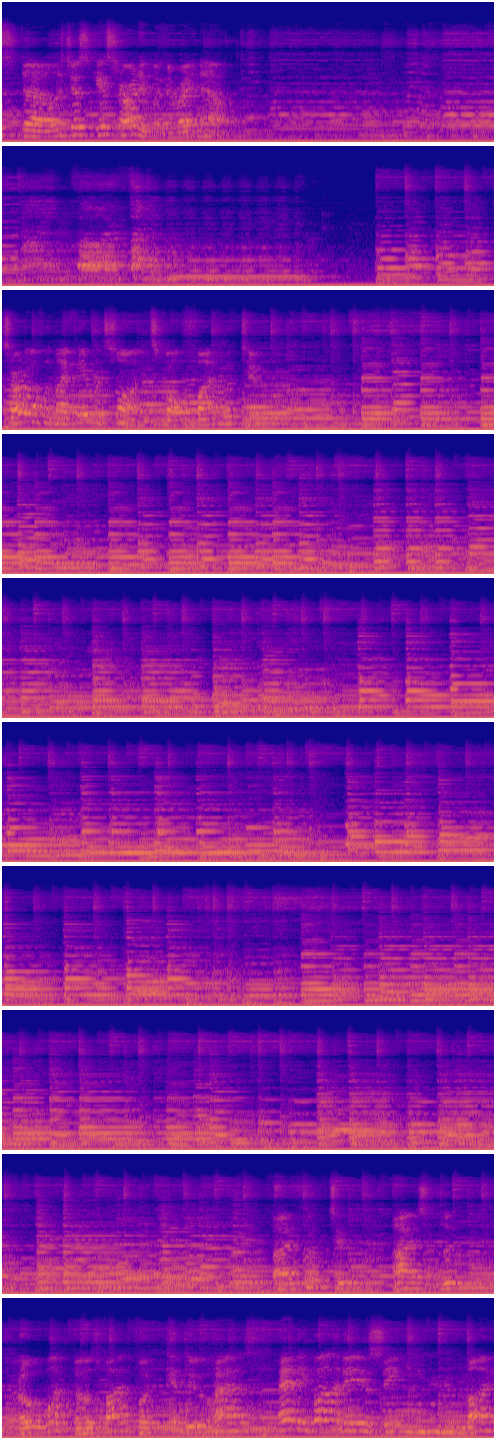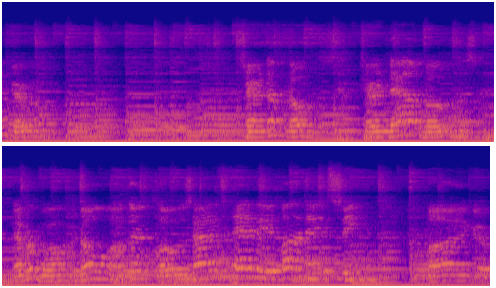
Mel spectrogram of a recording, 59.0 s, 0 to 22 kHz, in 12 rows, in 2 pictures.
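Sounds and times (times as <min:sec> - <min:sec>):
electronic backing track: 0:00.0 - 0:59.0
electronic keyboard playing: 0:08.7 - 0:52.8.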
